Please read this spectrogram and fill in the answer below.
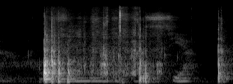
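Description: A sharp knock about half a second in, then clicks and clatter from a phone and its cardboard box being handled close to the microphone, with a person's voice speaking over them.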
